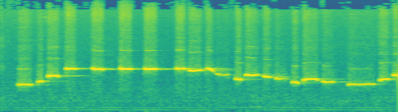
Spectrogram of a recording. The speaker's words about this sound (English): So I whistled … by ….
